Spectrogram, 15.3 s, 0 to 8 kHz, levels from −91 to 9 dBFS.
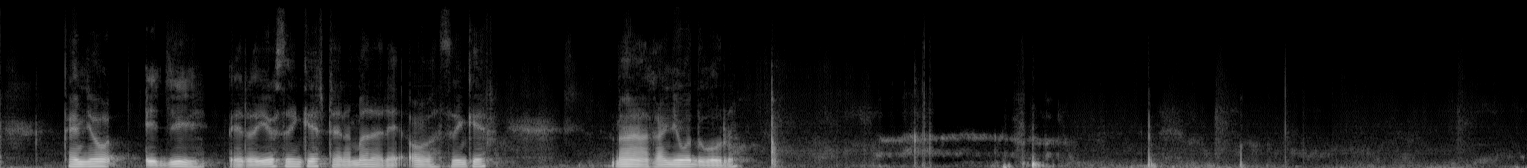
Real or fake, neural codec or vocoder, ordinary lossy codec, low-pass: fake; codec, 16 kHz, 2 kbps, X-Codec, HuBERT features, trained on LibriSpeech; none; none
